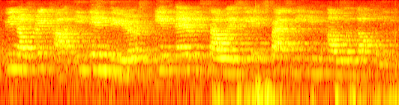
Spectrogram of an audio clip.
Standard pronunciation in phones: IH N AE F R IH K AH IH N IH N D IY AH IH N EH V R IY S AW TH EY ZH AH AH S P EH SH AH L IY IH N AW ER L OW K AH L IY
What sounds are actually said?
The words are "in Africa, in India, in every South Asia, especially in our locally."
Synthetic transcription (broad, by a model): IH N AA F R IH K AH IH N IH N D IY AH IH N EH R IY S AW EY Z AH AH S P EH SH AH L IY IH N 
